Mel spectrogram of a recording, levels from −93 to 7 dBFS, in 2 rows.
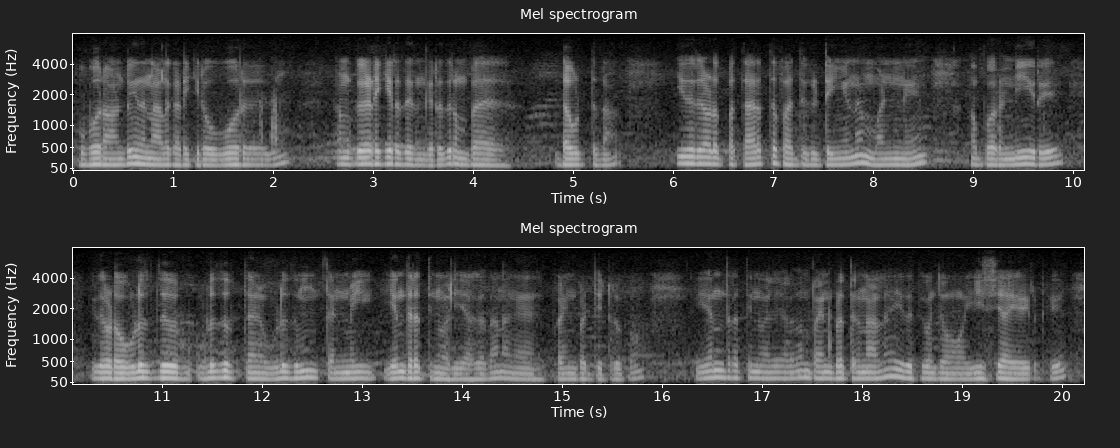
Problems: none marked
